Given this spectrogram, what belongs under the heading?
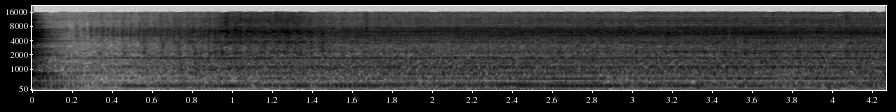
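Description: A Dictaphone dictation cylinder shaving machine with new belts runs steadily with a soft, even mechanical hum and faint whirring, quiet and continuous with no talking.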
